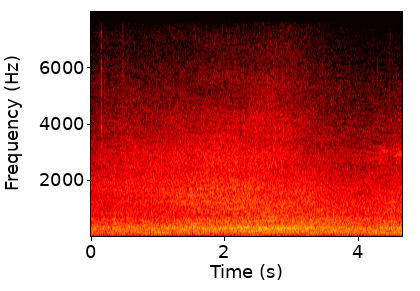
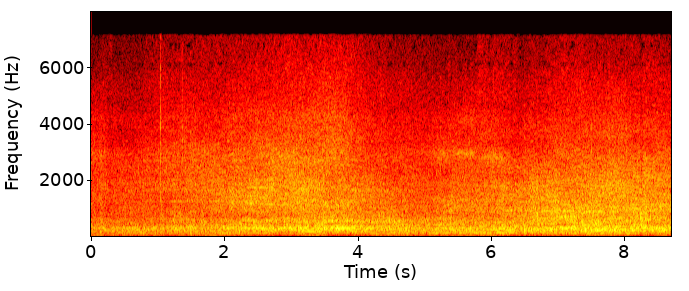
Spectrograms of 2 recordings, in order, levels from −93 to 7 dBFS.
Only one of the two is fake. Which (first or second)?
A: second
